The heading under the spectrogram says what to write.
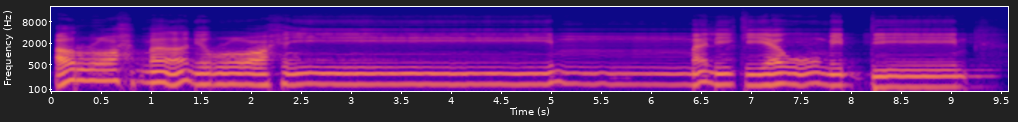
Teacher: Ambil 6 harakat, kemudian naik dengung 2 harakat, kemudian ma tu dipendekkan.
